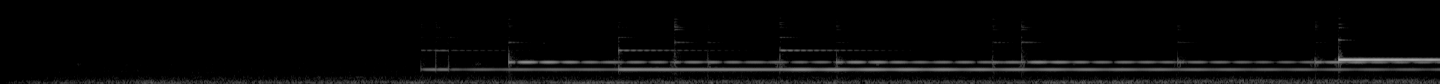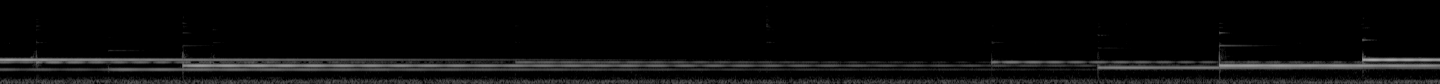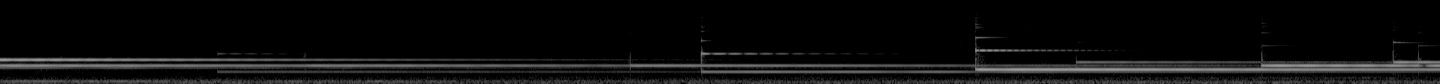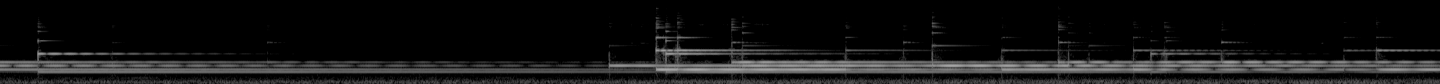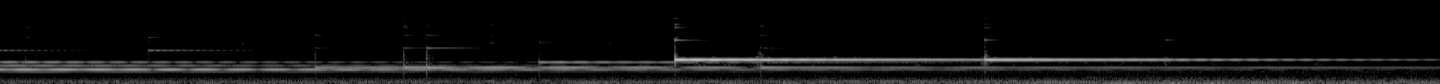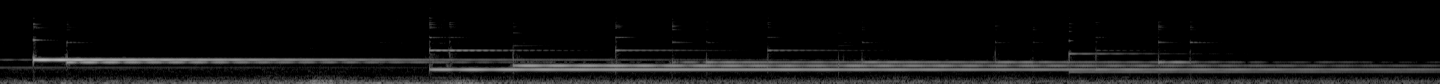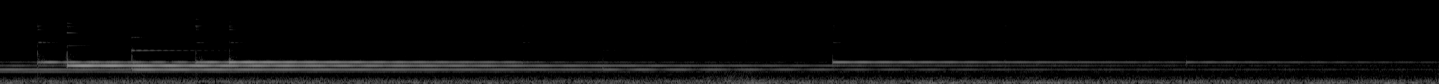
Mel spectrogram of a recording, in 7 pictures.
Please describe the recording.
Just some pretty wind chimes.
